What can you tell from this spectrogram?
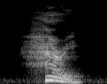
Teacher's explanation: we have a breathy attack, and this is when air is released before the fold compress, such as when we say Harry.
